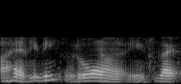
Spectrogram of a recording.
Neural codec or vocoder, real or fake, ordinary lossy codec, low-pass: codec, 24 kHz, 0.9 kbps, WavTokenizer, small release; fake; none; 3.6 kHz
